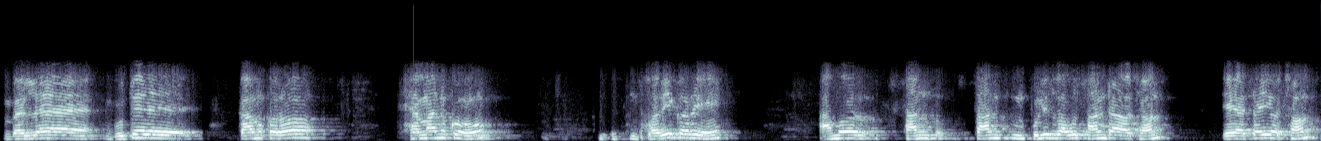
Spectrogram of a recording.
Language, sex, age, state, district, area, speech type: Odia, male, 45-60, Odisha, Nuapada, urban, conversation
